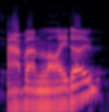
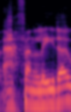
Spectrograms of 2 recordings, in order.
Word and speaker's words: Afan Lido: think it's it's apparently my welsh friend told me it's avan laido uh instead of afan lido which i pronounce it i pronounce them all wrong um and also the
